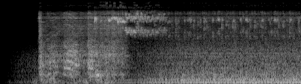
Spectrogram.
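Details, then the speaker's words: Engine catching and settling to idle with a thin, high squeal from the serpentine belt riding over it, loudest just after starting; possible causes include belt wear, tension issues or pulleys. "Recognize that awful squealing noise coming from your serpentine belt? In this video, we're going to show you how to diagnose what's causing the squeal and how you can fix it."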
